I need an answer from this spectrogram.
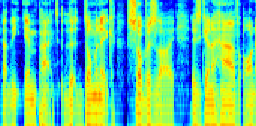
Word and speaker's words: Szoboszlai: have a look at the impact that Dominic shobazly is going to have on FPL and yes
